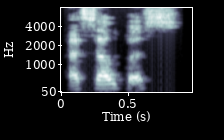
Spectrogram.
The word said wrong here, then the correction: Asclepius: Is that how you pronounce it? – No. – The thing that's not Codicus. Aselpus? – No, Asclepius. – Asclepius, right? And what bothers me is Asclepius. – Asclepius, thank you.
